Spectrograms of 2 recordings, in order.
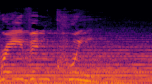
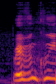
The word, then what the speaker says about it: Raven Queen: have to say this raven queen rhymes with jason dean so every time i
